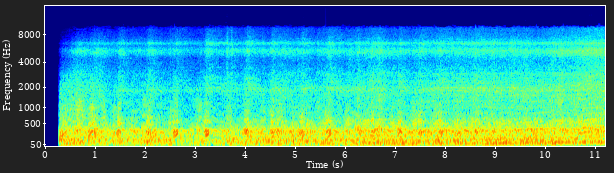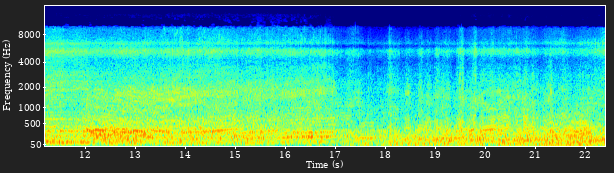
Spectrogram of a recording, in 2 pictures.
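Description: A field of motocross bikes revving hard on the start gate, then accelerating away together at full throttle about halfway through. Engine pitch rises and falls through gear changes, with a brief easing off near the end. Heard from a camera on a rider's helmet.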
